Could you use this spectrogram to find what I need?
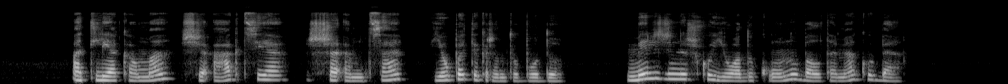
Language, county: Lithuanian, Vilnius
